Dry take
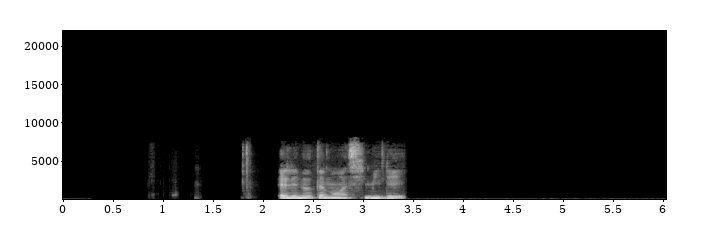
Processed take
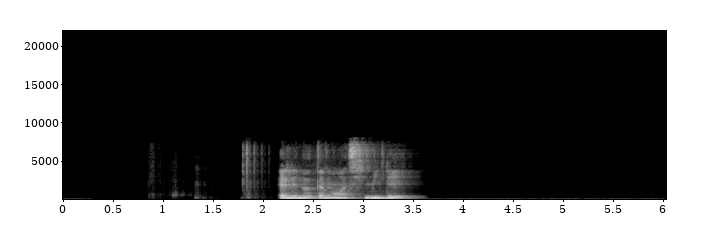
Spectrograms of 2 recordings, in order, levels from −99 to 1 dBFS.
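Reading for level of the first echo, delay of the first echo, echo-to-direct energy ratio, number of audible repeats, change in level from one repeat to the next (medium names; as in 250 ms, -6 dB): -13.5 dB, 74 ms, -13.0 dB, 3, -10.0 dB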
